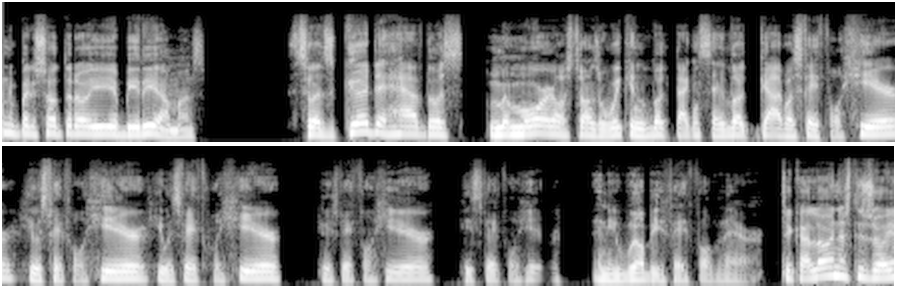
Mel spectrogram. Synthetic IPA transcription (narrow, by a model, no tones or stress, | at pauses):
nipe̞ɾiso̞t̪e̞ɾoiembiɾiɐmɐs | soʊɨts̬ɡ̥ʊd̚tɨːvðoʊz | məmɔɹil̩ˠstõnzwə˞wikɨ̃nlʊk̚b̥ækə̃nseɪlʊk̚ɡ̥ɑd̚wʌz̥feɪθfəl̩ˠhiɹhiwʌz̥feɪθfəl̩ˠhiɹhiwʌz̥feɪθfəl̩ˠhiɹ | hiwʌz̥feɪθfl̩ˠhiɹ | hiz̥feɪθfl̩ˠhiɹ | ɨ̃niwɪlˠbifeɪθfl̩ˠðə˞cekɐlo̞ines̬t̪izo̞i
